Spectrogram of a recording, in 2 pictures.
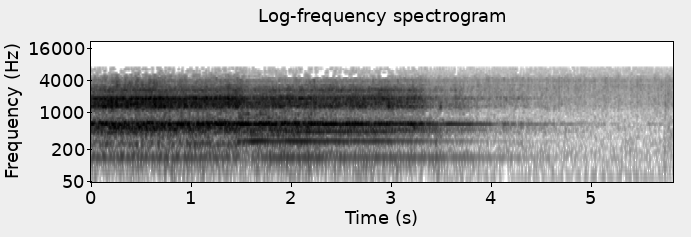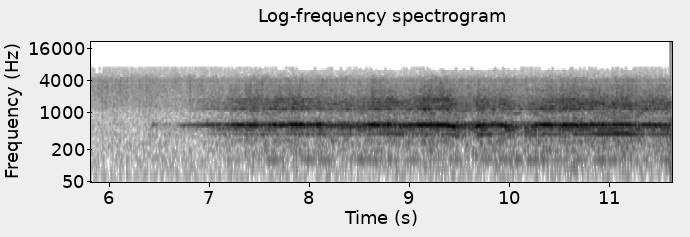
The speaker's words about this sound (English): Listen. That's the long moaning whistle of the through express, wailing through the lonesome night, crying like a lost and anguished soul in the mountains. Listen to it. I've heard that mournful crying for 10 years.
